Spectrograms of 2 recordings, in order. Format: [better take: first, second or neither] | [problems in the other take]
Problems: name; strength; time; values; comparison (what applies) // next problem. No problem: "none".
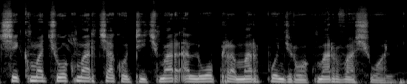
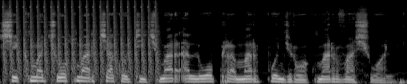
first | background sound (Gunshot, gunfire); 9 dB below the speech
